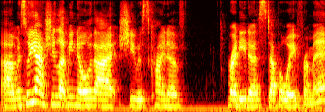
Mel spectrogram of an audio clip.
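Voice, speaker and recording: The tone is bright and sharp, with vocal fry running through it. Delivery is fairly quick, with ordinary pitch variation. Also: woman. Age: 20s. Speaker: fitness instructor. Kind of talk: interview.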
